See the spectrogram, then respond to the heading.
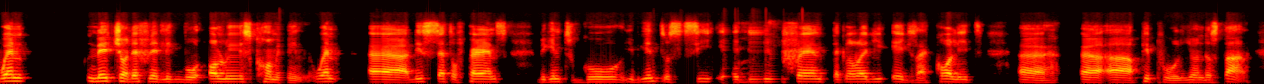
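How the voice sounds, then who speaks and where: A man with a Nigerian accent at a moderate pace, medium in pitch with fairly even intonation, in a dry, close sound with no echo. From Nigeria, Igbo, grew up in Kogi State. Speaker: discussion participant. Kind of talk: group discussion. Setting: video call. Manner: halting.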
